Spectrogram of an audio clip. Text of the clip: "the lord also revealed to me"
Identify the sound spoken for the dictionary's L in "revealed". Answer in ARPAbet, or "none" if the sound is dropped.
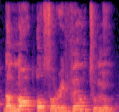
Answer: L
